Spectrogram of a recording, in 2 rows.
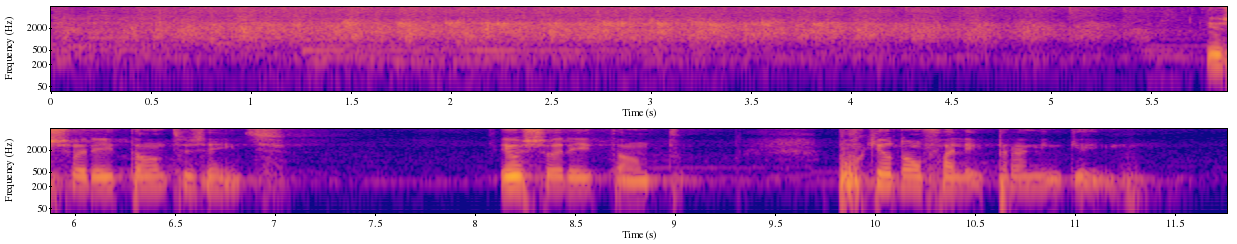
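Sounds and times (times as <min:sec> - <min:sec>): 
crowd applause: 0:00.0 - 0:05.6
speech: 0:05.8 - 0:07.1, 0:08.1 - 0:09.1, 0:09.8 - 0:11.4.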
